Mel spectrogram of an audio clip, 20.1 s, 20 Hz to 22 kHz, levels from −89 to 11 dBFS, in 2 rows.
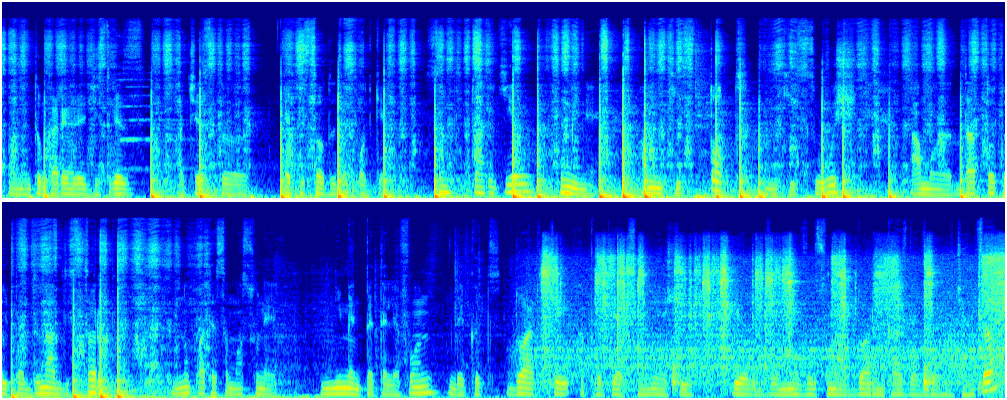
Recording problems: household noises; very loud; throughout; 5 dB above the speech
door banging; noticeable; from 1 to 9 s; peak 8 dB below the speech

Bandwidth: 15.5 kHz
